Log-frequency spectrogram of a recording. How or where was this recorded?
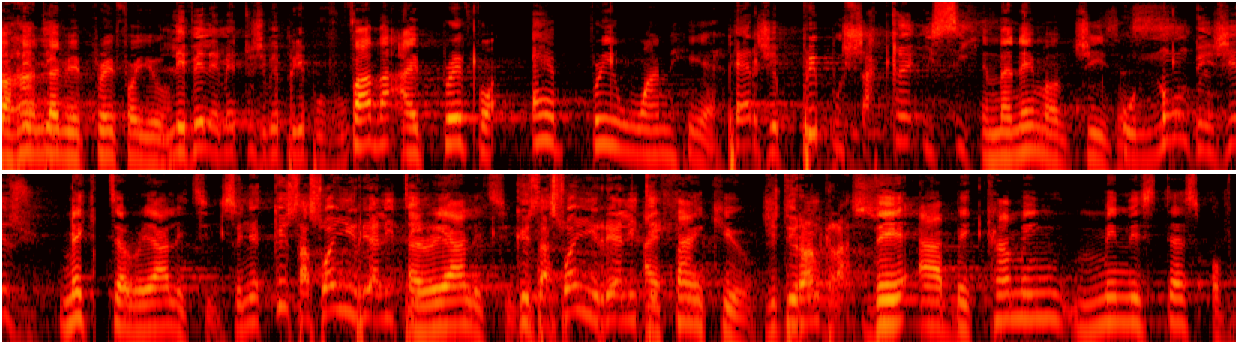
large echoing room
